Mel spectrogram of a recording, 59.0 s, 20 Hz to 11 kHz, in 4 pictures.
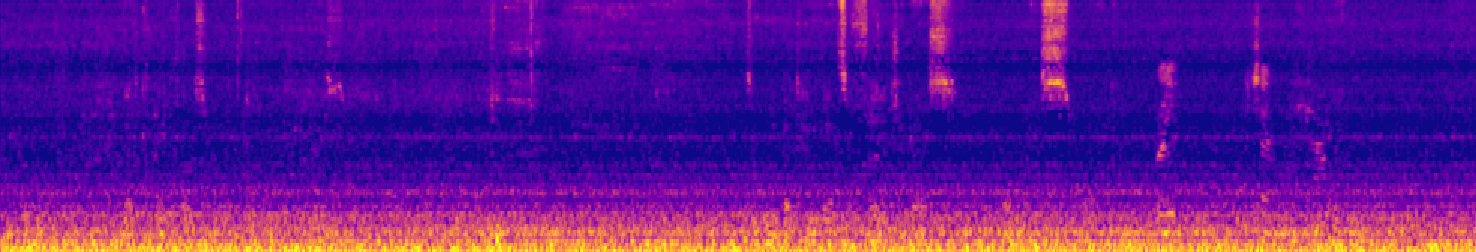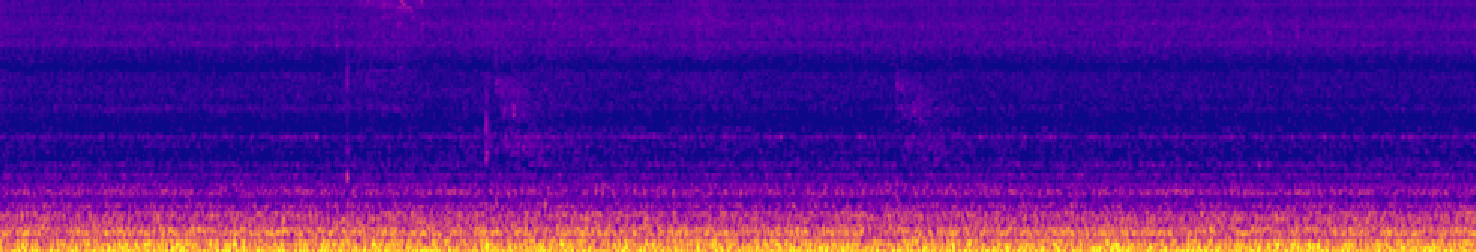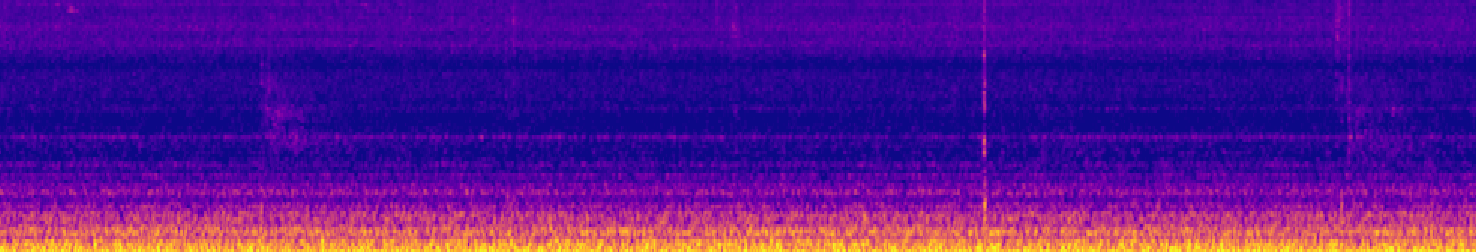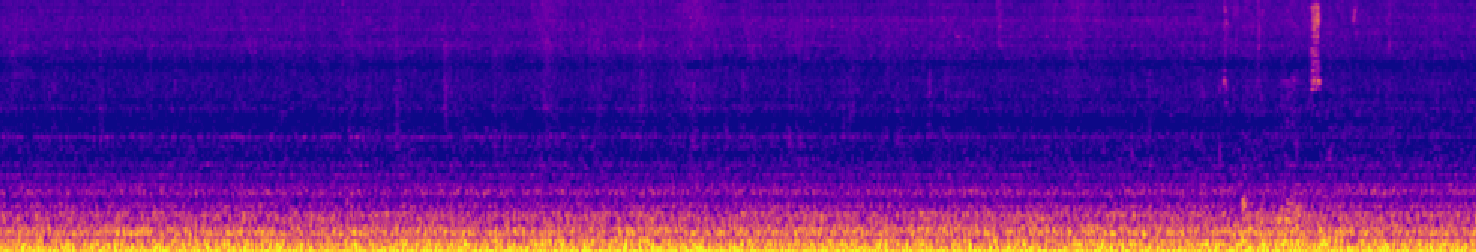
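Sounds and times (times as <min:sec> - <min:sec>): vehicles idling: 0:00.0 - 0:59.0.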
